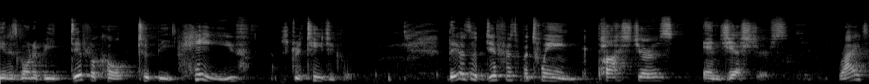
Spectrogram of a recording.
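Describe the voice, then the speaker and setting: A man speaks with a Southern US accent at a moderate pace. His pauses are long and frequent. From US South, South Carolina. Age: 40s. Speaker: workshop facilitator. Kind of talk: workshop presentation.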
